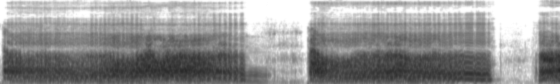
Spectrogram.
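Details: Angry French Bulldog guarding a deer bone it does not want taken, giving sustained harsh growls about two seconds long, broken by short silences and then resumed.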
